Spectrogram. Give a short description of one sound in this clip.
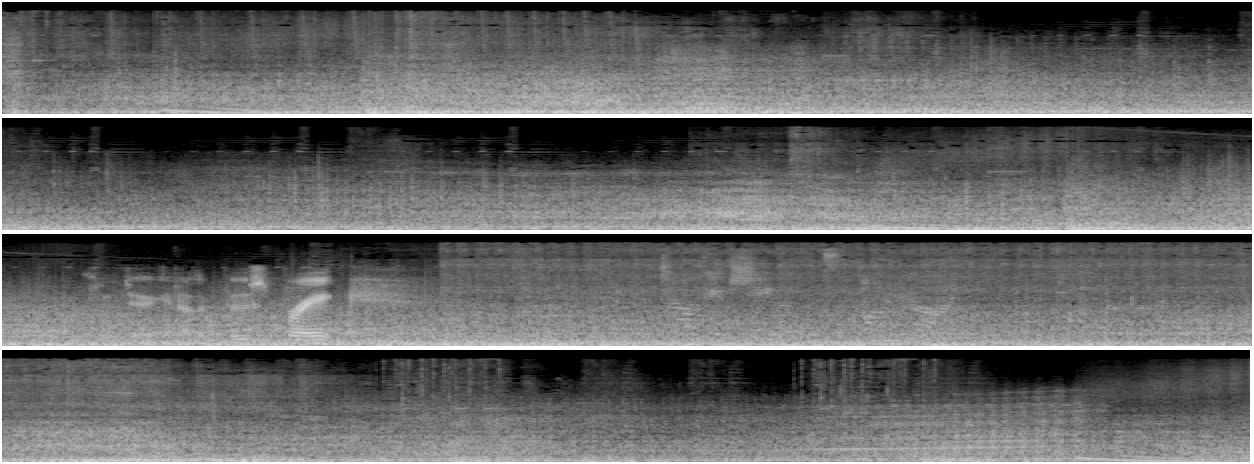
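A spacecraft engine hums with a deep, steady rumble.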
